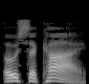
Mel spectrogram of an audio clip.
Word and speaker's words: 大阪市: Osaka Japanese, Da Ban Shi Hepburn, Osaka Shi, pronounced Osakai, commonly just Da Ban, Osaka, Osaka, listen, is a designated city in the Kansai region of Japan.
